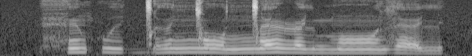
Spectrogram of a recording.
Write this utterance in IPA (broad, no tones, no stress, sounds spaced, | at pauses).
h ẽ kʷ iː ɡ͡ǀ ɘ ŋ͡ǀ o ŋ͡ǀ ɛ ɭ ə lʲ m õː z ɛ lʲ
